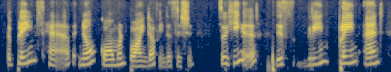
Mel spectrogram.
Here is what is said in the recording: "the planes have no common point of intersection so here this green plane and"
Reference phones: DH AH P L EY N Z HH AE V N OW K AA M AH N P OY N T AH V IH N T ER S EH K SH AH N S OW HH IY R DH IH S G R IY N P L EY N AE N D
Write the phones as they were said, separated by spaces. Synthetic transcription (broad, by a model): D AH P L EY N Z HH AE V N OW K AA M AH N P OY N T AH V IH N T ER S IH SH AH N S OW HH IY R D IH S G R IY N P L EY N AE N D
